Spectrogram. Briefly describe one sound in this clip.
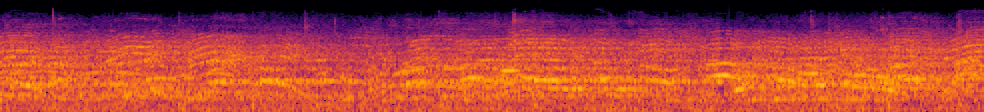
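A basketball bounces on a wooden court as a player dribbles.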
